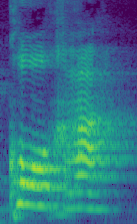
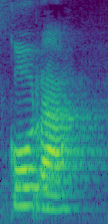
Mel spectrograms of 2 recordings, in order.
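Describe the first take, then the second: First: The R is made in the throat, like gargling. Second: The R is made with the tongue.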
